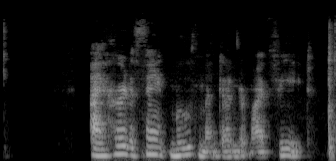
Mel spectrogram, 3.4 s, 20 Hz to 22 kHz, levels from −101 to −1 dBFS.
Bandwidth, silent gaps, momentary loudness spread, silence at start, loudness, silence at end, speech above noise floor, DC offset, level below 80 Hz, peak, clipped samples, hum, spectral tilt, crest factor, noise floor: 13 kHz; none; 8 LU; 0.9 s; -41 LUFS; 0 s; over 49 dB; under 0.1%; -80 dBFS; -22 dBFS; under 0.1%; none; -6 dB/octave; 22 dB; under -90 dBFS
